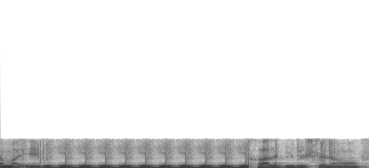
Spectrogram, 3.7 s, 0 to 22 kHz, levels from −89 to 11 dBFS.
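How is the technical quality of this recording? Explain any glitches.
There's one real glitch, a broken-record loop, heard over a call line with nothing above about 4 kHz. From 0.66 to 2.49 s a 0.2 s chunk repeats nine times, likely a stalled stream resending its last fragment, so that stretch's real audio is lost.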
